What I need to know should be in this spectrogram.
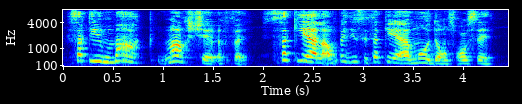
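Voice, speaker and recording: Husky-voiced woman. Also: a little high, expressive, a little fast. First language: Lingala. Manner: earnest, repeats herself, hunts for words. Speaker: vlogger. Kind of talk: impassioned monologue to subscribers.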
